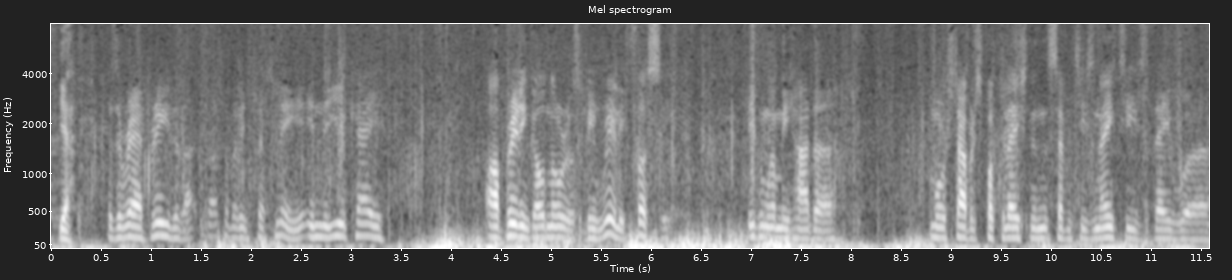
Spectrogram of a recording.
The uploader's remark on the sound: Shows us around his local patch. We head into the hills.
